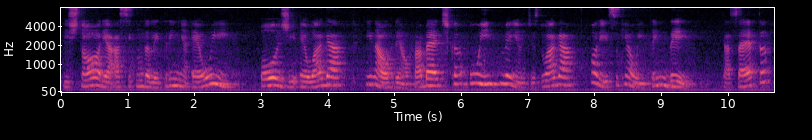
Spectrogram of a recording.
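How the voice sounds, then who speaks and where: A woman teacher with a slightly high voice explains each grammar step to children, slowly and patiently. She asks the pupils' questions herself and then answers them. The room is echoey, with a faint hiss behind her. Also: lively intonation. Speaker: primary school teacher. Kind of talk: remote class lesson.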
